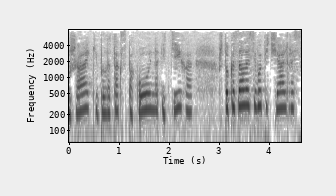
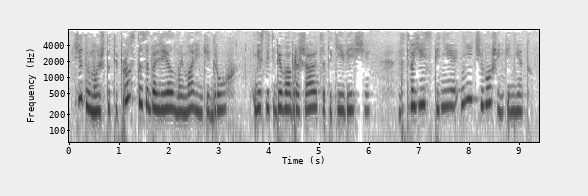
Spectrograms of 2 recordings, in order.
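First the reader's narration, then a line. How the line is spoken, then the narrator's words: Sad. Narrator (Russian): Христиана печально посмотрела на него и сказала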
